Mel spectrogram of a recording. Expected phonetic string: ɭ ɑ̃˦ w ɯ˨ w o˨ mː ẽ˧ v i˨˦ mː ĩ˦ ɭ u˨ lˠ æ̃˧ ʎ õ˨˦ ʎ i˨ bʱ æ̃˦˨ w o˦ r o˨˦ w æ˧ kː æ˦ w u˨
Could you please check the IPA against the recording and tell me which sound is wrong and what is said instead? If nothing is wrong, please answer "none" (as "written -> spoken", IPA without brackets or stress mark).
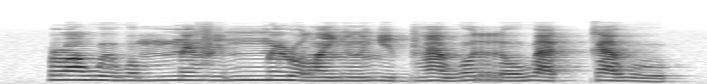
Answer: none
